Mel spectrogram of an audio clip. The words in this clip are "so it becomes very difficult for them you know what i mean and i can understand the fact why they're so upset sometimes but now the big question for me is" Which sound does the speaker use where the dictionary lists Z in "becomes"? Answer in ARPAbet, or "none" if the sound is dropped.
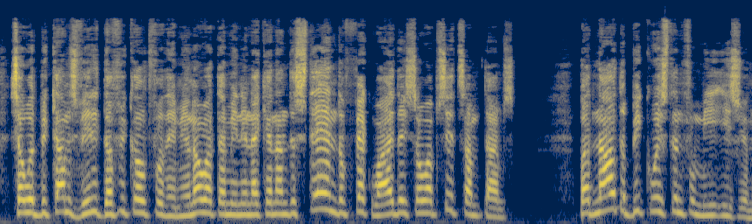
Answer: Z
